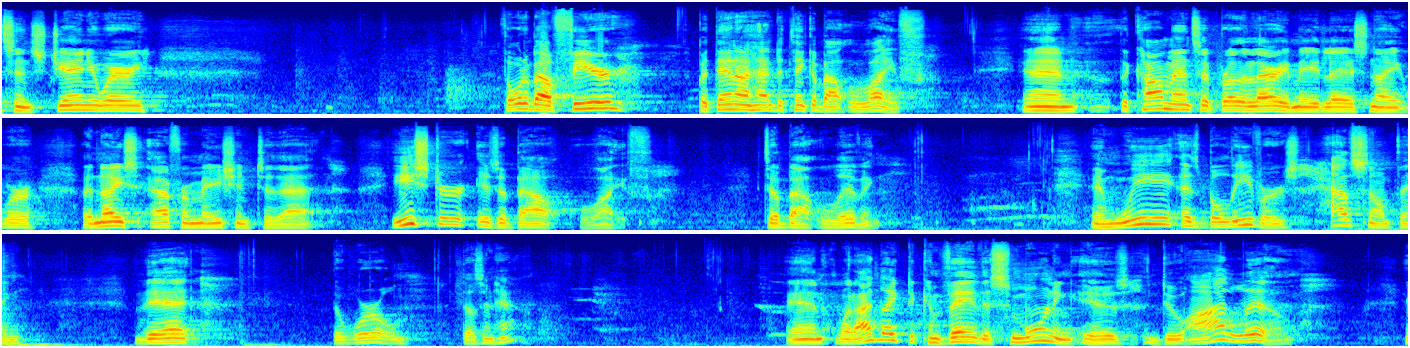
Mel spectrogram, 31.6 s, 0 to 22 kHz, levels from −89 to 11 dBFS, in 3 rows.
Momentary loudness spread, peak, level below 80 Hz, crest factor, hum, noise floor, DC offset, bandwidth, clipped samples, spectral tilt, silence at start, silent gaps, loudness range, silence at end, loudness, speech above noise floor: 17 LU; 0 dBFS; -50 dBFS; 18 dB; none; -54 dBFS; under 0.1%; 17 kHz; under 0.1%; -5 dB/octave; 0 s; none; 11 LU; 0.7 s; -16 LUFS; 38 dB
